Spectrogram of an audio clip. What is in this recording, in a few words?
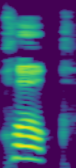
"qoq", Archi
